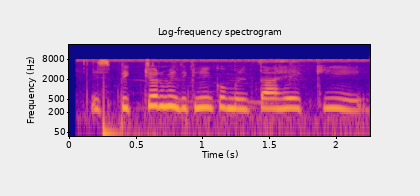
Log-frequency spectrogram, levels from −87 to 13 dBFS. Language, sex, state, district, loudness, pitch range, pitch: Hindi, female, Odisha, Malkangiri, -15 LUFS, 255-275 Hz, 265 Hz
